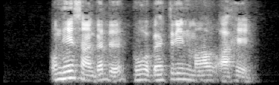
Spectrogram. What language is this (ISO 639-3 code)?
snd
